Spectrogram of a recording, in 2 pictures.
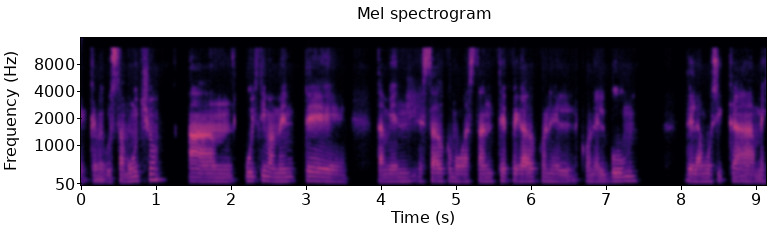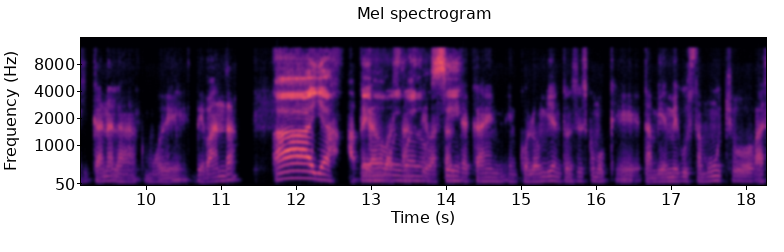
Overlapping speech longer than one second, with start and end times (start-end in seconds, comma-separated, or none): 12.4-14.3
